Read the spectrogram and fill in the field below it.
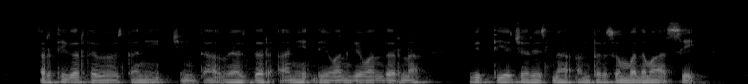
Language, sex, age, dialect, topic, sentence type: Marathi, male, 25-30, Northern Konkan, banking, statement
